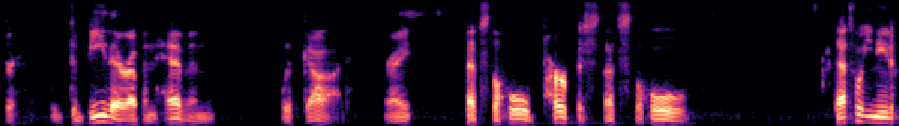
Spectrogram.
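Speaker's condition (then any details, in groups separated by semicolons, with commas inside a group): No condition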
